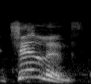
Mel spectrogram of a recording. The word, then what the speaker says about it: chitterlings: She pronounced every T in that mother. Those chitterlings? Yeah, the chitterlings. Chitlins.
